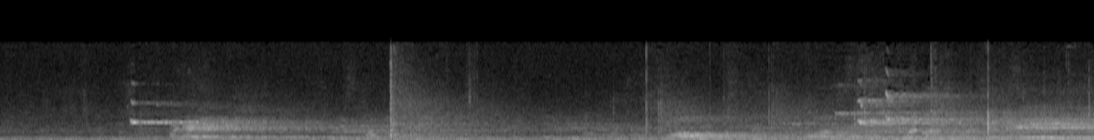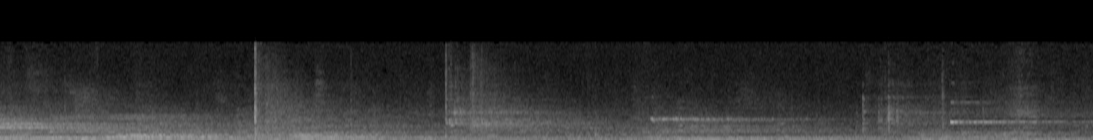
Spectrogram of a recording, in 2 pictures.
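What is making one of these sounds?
Shoes squeak on a sports floor.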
